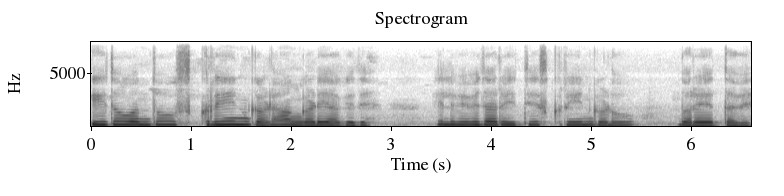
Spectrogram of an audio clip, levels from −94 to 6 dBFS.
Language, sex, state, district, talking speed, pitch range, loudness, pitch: Kannada, female, Karnataka, Mysore, 110 wpm, 245-275 Hz, -23 LUFS, 260 Hz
